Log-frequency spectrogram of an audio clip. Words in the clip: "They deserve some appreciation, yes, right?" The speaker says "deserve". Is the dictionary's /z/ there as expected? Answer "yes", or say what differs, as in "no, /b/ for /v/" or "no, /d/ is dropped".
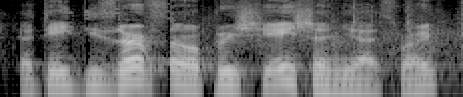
yes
